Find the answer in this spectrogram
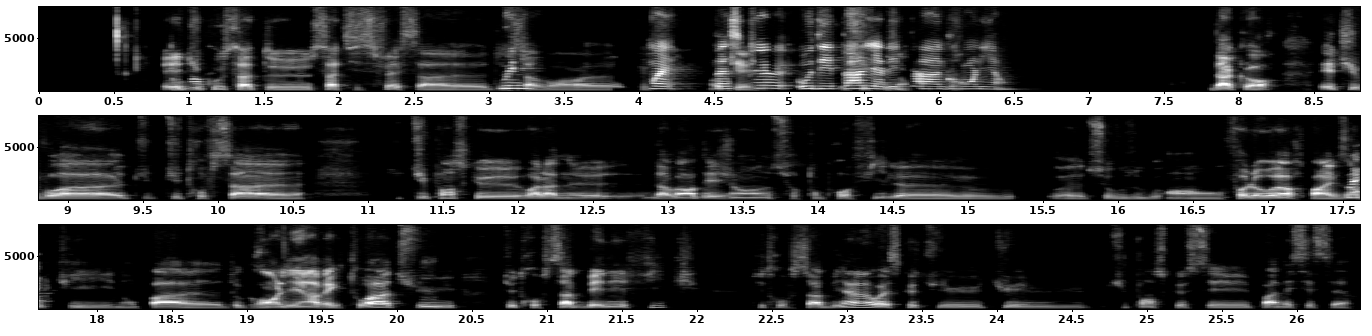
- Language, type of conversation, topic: French, podcast, Comment les réseaux sociaux transforment-ils nos relations dans la vie réelle ?
- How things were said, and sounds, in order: tapping; stressed: "bénéfique"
